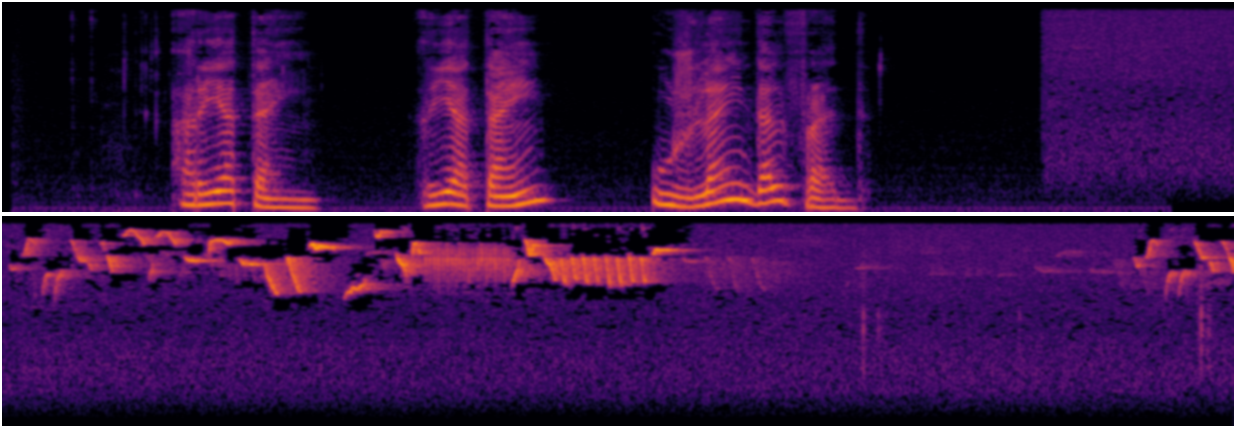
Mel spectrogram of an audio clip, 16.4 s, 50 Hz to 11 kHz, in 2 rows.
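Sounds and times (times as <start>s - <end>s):
speech: 1.2s - 2.2s, 2.8s - 3.7s, 4.3s - 5.8s
Eurasian wren singing shrill song of rapid trills and metallic twitters: 8.2s - 16.4s.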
